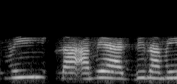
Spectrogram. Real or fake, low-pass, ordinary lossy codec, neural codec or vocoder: real; 3.6 kHz; MP3, 24 kbps; none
